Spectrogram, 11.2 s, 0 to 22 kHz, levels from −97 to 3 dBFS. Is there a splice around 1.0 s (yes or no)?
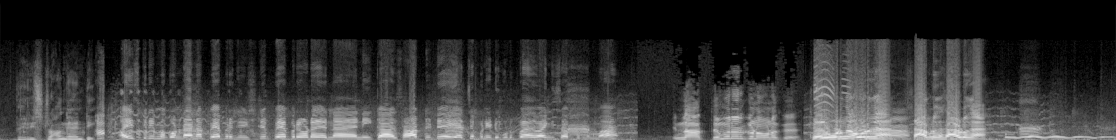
yes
